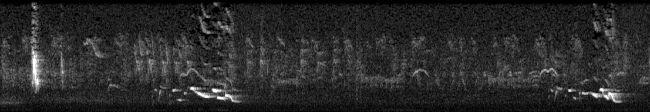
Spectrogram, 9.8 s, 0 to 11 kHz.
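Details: Nest camera in Tiszalök, Hungary, May 5, 2024: an aggressive common buzzard nestling begs at breakfast feeding, giving two falling, whistled squeals about six seconds apart, preceded by a sharp tick, over quiet background birdsong.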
